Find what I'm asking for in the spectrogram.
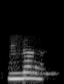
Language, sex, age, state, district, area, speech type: Sindhi, female, 45-60, Uttar Pradesh, Lucknow, urban, conversation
